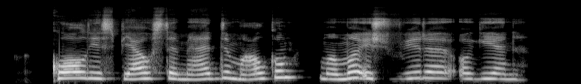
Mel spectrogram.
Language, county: Lithuanian, Vilnius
